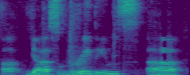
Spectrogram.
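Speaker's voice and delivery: lifted, put-on dwarf voice; dwarven shopkeeper. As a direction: greet customers as an eccentric dwarf. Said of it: "a dwarven man that's sort of balding".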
